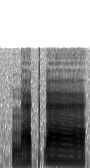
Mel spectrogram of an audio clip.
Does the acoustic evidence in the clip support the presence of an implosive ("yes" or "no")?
yes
